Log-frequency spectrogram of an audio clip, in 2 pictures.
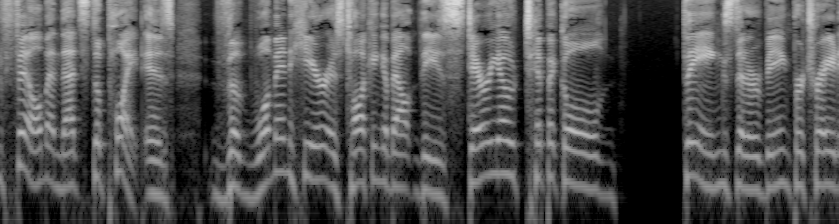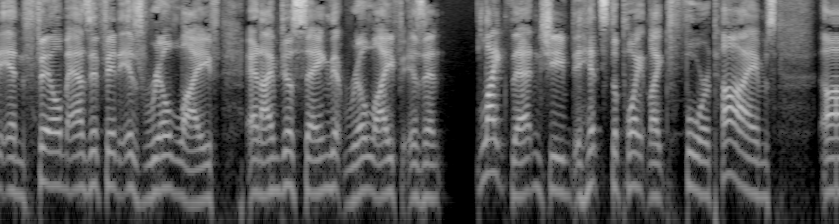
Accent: Alabama, United States; And I'm the redneck because I grew up in Alabama where we didn't have bull riding.

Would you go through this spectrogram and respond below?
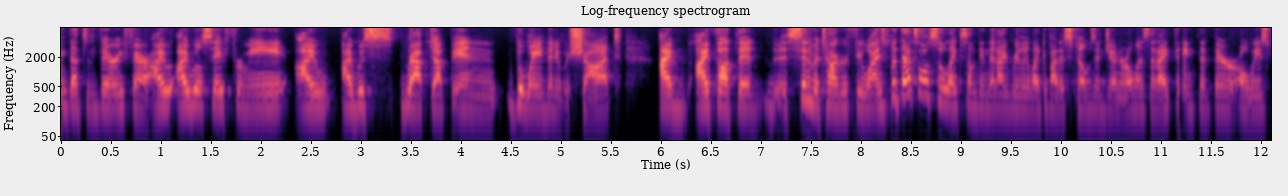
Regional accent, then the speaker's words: Louisville, Kentucky, United States; I'm from Louisville.

